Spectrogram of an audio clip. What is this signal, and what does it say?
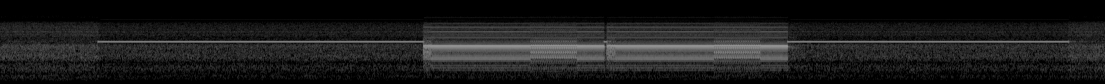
Commodore tape loading (standard loader), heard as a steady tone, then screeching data, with tape hiss.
